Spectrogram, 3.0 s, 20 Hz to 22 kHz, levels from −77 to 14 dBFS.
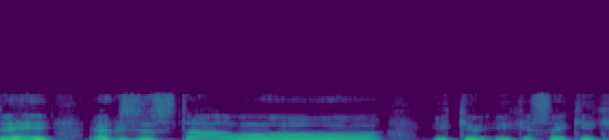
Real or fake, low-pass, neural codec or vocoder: real; 7.2 kHz; none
